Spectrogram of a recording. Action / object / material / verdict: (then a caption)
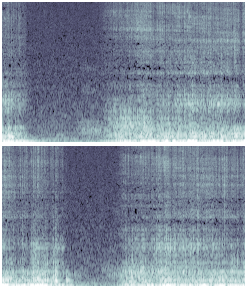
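scrape / fine sand in a small wooden tray / sand / none. A small wooden rake held in the fingertips is dragged through fine white sand in a small hexagonal wooden zen garden tray, raking lines into it. Soft, grainy scratching swells and fades in long strokes, with quieter lulls in between, over a steady low rumble.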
